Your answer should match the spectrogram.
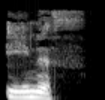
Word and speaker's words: Enith: Han var den eneste, der udtalte hendes navn på spansk, Enith, og han havde fortalt hende, at spanierne i Spanien, men ikke dem i Sydamerika, udtalte det sådan, fordi en af deres konger lispede, og de abede efter at bar hensynsfuldhed.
